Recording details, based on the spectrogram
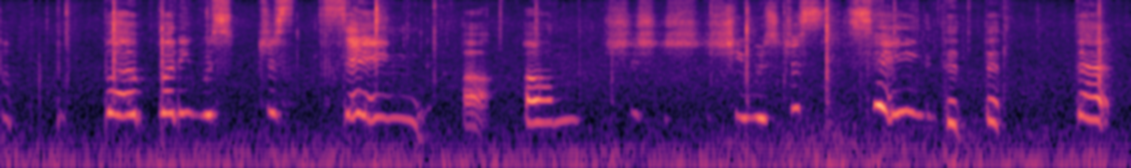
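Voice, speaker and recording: A woman's voice: extremely high pitch, slow, a little mellow, slight background noise, heavily acted, poor audio. A woman playing a devoted, easily flustered young bunny maid in a roleplay audio drama, speaking of herself in the third person. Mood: flustered, stammering.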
